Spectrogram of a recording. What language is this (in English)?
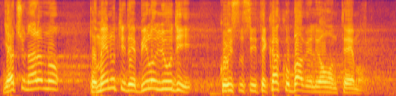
Serbian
